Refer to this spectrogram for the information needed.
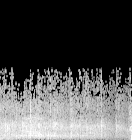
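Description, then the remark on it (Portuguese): A church audience applauding to glorify the name of the Lord, a dense wash of many hands clapping at a moderate, even level, with a brief louder burst right at the end and no voices standing out. “Aplaude e glorifica o nome do Senhor, porque é uma realidade.”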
